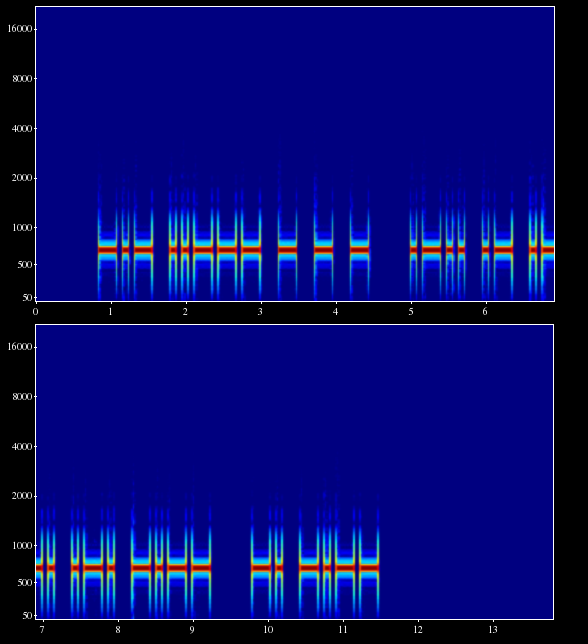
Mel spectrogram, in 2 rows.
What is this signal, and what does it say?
Morse code, heard as a keyed tone, about 15 wpm, 700 Hz. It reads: K2TTT LARRY NY
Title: K1USN SST QSO Practice - 15wpm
